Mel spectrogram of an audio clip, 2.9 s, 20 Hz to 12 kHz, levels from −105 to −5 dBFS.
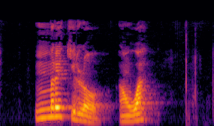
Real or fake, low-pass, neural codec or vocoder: real; 7.2 kHz; none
